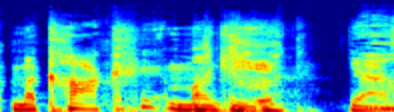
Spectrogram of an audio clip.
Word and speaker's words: macaque: Macaque, I believe, is the. I think it's an emphasis on the A there. Macaque. Let me play it here officially. – Macaque monkey.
